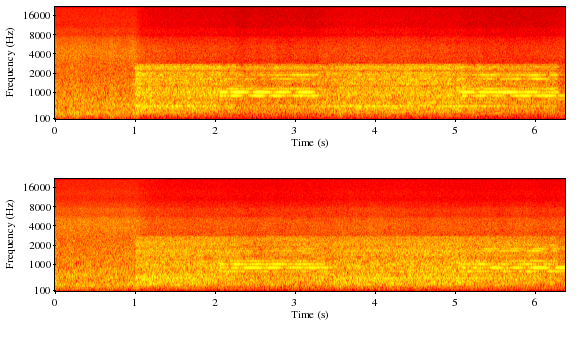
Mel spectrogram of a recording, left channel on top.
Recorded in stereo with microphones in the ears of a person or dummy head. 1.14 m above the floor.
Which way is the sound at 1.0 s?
80° left.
